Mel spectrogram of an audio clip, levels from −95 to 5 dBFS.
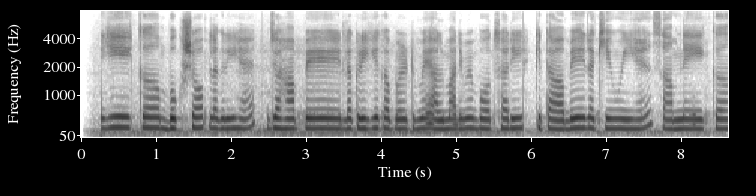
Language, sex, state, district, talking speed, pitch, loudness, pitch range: Hindi, female, Chhattisgarh, Kabirdham, 160 wpm, 225 Hz, -24 LUFS, 215-230 Hz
